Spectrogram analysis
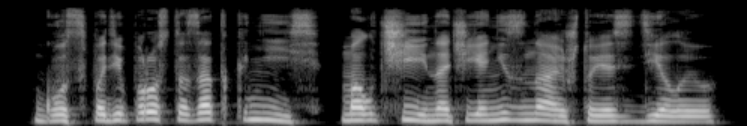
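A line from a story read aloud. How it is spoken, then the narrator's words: Tense, frightening growl. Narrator (Russian): прорычал муж, пугая меня своими напряженными интонациями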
